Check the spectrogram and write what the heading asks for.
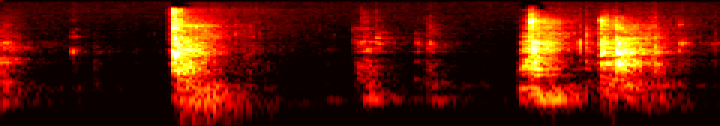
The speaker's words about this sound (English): Well, come inside then. Excuse me if I bolt the door again.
